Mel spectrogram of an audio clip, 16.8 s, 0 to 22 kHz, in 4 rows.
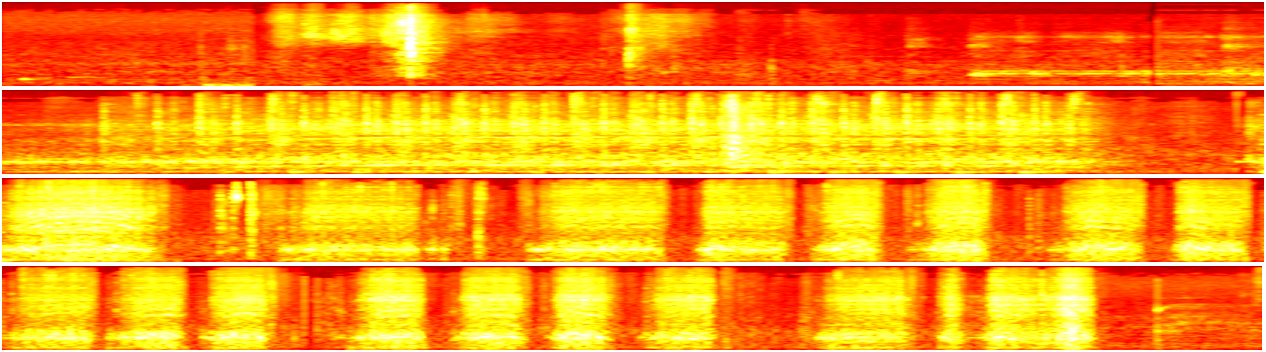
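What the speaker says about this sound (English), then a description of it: "we'll head over to the sewing machine, and same as the other one, we'll add a 1/4 inch seam all the way down that edge" A sewing machine stitches a 1/4 inch seam on a duffel bag. Handling and fabric rustle come first, then a steady machine whir, then a rapid series of short stitching bursts, close and quiet.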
